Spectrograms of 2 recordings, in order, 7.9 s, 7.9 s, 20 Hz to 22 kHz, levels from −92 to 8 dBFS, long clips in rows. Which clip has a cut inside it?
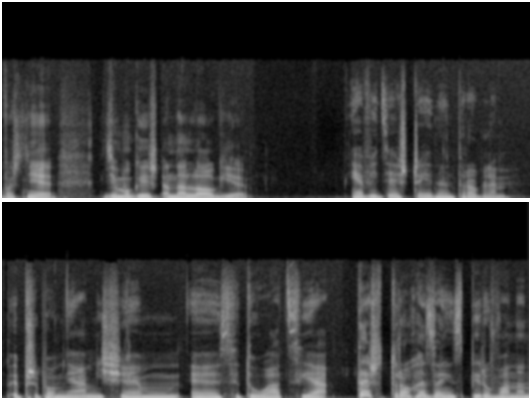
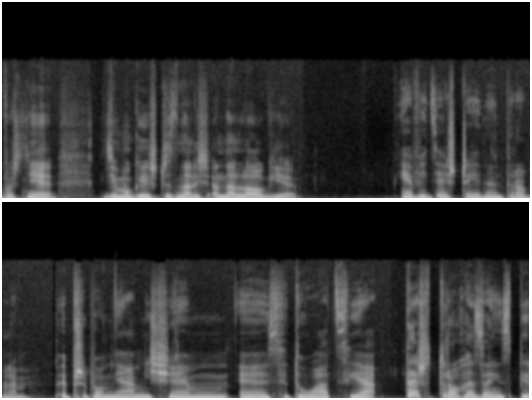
first; 1 cut; at 1.2 s

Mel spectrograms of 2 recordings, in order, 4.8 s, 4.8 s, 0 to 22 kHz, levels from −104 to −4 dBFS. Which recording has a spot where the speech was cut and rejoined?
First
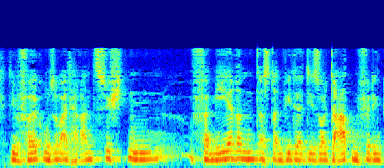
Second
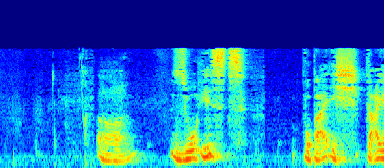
second; 2 cuts; at 1.2 s, 2.5 s

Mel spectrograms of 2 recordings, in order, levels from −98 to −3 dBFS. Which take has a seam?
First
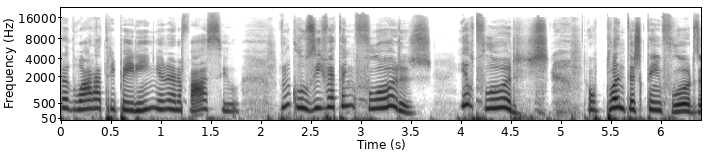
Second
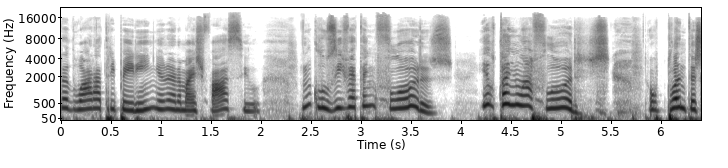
first; 2 cuts; at 1.2 s, 4.1 s

